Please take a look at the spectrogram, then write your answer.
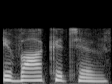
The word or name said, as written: evocative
